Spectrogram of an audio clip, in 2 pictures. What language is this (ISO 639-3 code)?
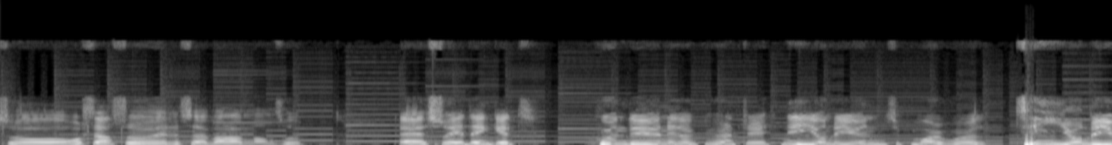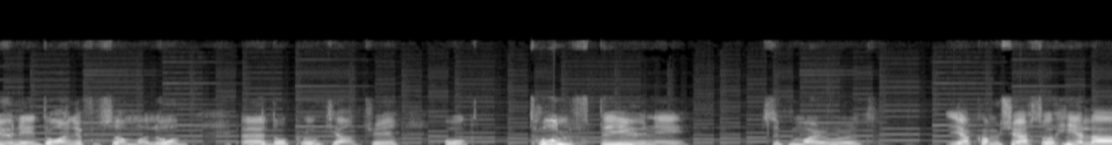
swe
